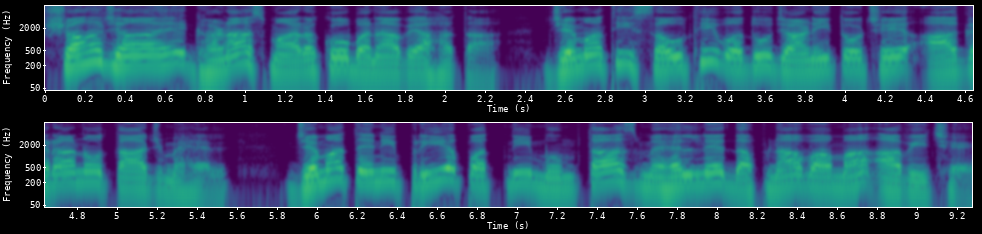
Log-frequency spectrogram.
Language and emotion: Gujarati, neutral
